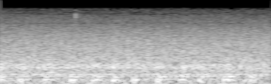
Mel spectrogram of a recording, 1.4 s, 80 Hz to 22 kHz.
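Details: Acer Aspire V17 Nitro Black Edition VN792 laptop at low fan speed: quiet airy fan noise with a faint low buzzing hum, spike around 400–500 Hz; vibration suspected from the fan or a nearby component, quieter when handrest pressed.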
